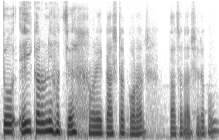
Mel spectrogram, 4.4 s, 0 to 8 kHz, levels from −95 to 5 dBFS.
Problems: background sounds at intervals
